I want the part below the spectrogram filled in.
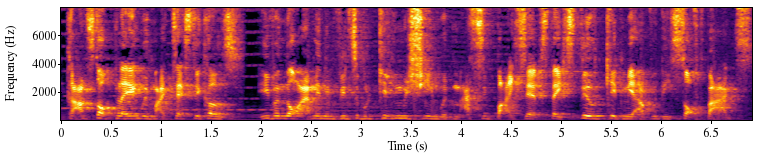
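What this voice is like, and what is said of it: Hungarian accent. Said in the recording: “the only one with a Hungarian accent”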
